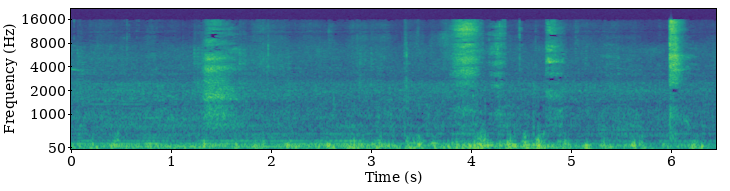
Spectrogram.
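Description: A steady low engine hum in the distance, with wind buffeting the microphone in gusts.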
